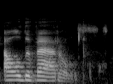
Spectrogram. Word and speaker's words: Alderweireld: Which would be Alderweireld.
